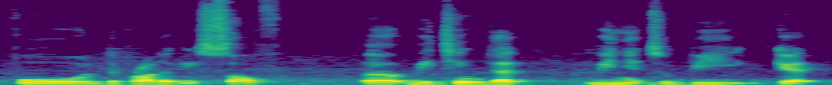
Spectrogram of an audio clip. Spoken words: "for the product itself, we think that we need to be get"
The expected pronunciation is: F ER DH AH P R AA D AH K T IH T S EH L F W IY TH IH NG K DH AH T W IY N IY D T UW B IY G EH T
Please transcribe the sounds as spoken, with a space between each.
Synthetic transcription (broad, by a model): F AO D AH P R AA D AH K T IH S S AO F W IY T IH NG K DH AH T W IY N IY D T UW B IY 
